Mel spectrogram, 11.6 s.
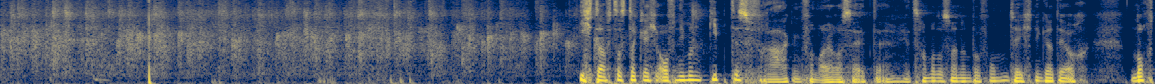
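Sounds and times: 
audience applause: 0.0 - 6.1
speech: 5.8 - 11.5.

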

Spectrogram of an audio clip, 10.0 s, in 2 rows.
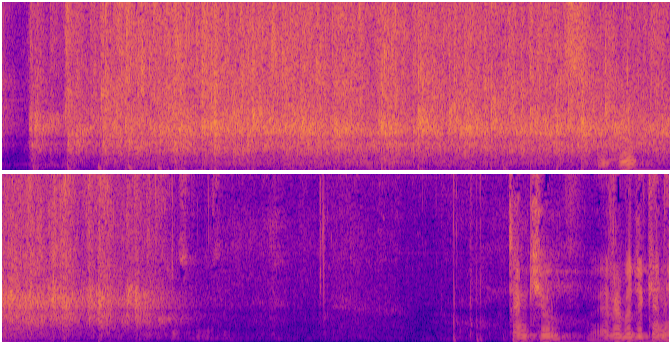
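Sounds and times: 
crowd applause: 0.0 - 6.4
speech: 4.5 - 5.0, 8.8 - 9.9.

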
